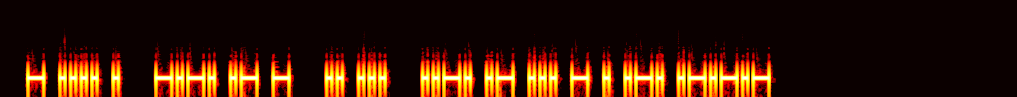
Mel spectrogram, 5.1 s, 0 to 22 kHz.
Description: Morse code, heard as a keyed tone, about 44 wpm, 700 Hz. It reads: THE CAT IS FASTER.
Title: Additional Easy Phrases 45wpm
